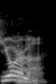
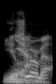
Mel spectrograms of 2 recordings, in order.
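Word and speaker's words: Jorma: So, according to creator Tone, am I pronouncing that right? Yma, I think it's just Yor Yorma. Yma. It's Yorma. Yorma.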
